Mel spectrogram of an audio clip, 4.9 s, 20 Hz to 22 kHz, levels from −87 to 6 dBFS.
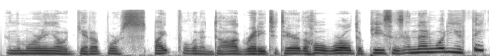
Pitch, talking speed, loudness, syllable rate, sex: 165 Hz, 320 wpm, -16 LUFS, 6.8 syllables/s, male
